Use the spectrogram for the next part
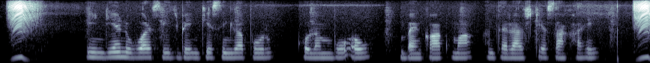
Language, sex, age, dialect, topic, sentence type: Chhattisgarhi, female, 31-35, Eastern, banking, statement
